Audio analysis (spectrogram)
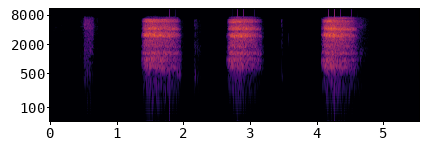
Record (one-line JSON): {"exhalation_length": "5.5 s", "exhalation_amplitude": 6439, "exhalation_signal_mean_std_ratio": 0.42, "survey_phase": "beta (2021-08-13 to 2022-03-07)", "age": "45-64", "gender": "Female", "wearing_mask": "No", "symptom_cough_any": true, "symptom_sore_throat": true, "symptom_headache": true, "symptom_onset": "9 days", "smoker_status": "Never smoked", "respiratory_condition_asthma": false, "respiratory_condition_other": false, "recruitment_source": "Test and Trace", "submission_delay": "2 days", "covid_test_result": "Positive", "covid_test_method": "RT-qPCR", "covid_ct_value": 16.1, "covid_ct_gene": "ORF1ab gene", "covid_ct_mean": 16.4, "covid_viral_load": "4100000 copies/ml", "covid_viral_load_category": "High viral load (>1M copies/ml)"}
